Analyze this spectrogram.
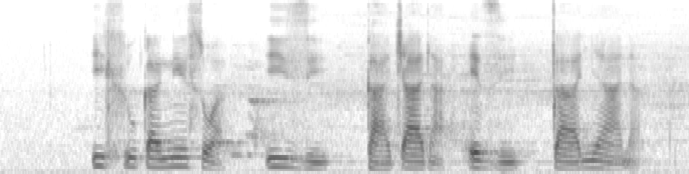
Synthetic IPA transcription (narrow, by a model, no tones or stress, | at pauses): iɬuk̬ʼaniswaiziɡ̥ʱat͡ʃʼana̰ezi | ǀaɲaːna̰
